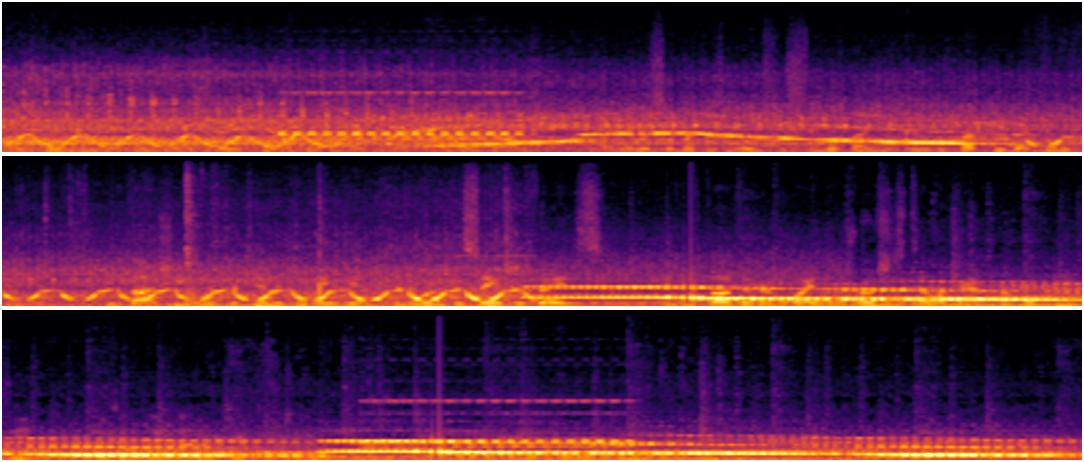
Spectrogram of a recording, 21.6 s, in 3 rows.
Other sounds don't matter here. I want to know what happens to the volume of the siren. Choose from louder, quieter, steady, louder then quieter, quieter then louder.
louder.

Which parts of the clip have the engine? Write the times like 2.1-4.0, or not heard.
0.0-12.9.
